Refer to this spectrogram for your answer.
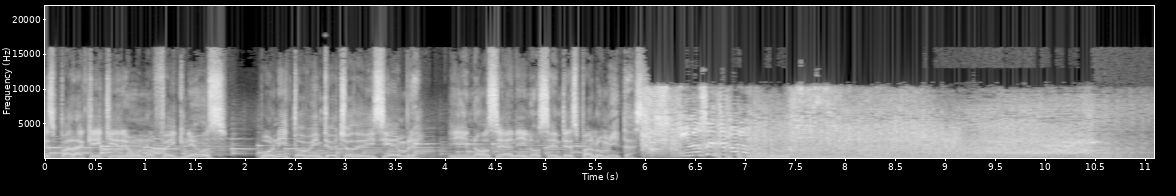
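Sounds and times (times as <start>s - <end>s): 
speech: 0.0s - 7.8s
loud sustained explosion with heavy low rumble: 6.0s - 11.0s.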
